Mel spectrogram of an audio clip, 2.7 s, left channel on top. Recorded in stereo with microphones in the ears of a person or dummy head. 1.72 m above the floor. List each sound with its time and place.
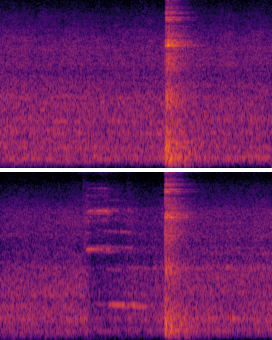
1.6 s breaking glass: 50° right (ahead or behind), 3 m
